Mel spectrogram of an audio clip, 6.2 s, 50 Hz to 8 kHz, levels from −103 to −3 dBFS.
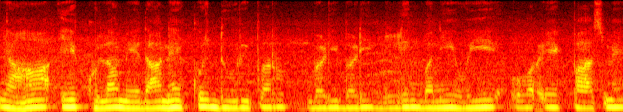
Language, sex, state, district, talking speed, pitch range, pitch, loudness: Hindi, male, Chhattisgarh, Bilaspur, 165 wpm, 125-140 Hz, 130 Hz, -29 LUFS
